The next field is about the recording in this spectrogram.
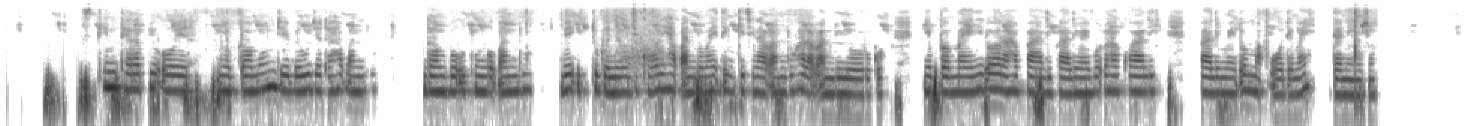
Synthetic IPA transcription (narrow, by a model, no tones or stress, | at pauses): skʰintɛɾapiʔɔɛlɲɛbːamɔnd͡ʒɛbɛwud͡ʒataɦaɓandu | ŋɡamvoʔutuŋɡɔɓandu | bɛʔitːuɡanewd͡ʒikɔwoniɦaɓa̰ndumajɗiɡːitinaɓa̰nduɦaɾa̰ɓa̰ndujoːɾuɡɔɲɛbːamːajniɗɔwaɾaɦapalipalimajbɔɗɔhakwalipalimajɗɔnmaɓːɔ̰dɛmaj | d̥aned͡ʒum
